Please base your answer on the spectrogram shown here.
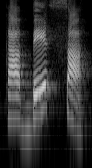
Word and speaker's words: cabeça: Cabeça, ela é classificada como paroxítona. Por quê? Bé é a sílaba tônica e ela é a penúltima, tá certo?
